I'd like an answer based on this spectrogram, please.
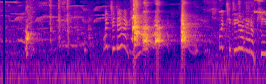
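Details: Rat Terrier giving high, rising-and-falling whines with a few short sharp barks in between, irregular and excited, with human voices mixed in.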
